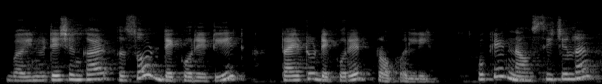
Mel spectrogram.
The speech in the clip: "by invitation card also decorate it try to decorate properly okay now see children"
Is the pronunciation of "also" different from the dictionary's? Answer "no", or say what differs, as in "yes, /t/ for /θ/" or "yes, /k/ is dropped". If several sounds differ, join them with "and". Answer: yes, /l/ is dropped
